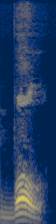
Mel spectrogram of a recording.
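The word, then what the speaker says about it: ball: как ночи бал пишет а с а пишут А да но произносит как бол супер бол волейбол баскетбол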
